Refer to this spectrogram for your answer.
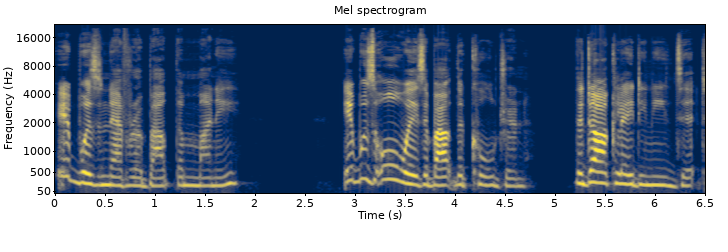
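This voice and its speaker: A woman puts on a gruff character voice at a medium pitch and moderate pace. Her intonation is lively, with big swings in loudness and long, frequent pauses. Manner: sinister, menacing.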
